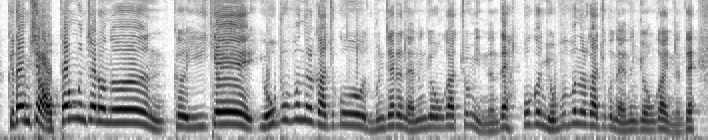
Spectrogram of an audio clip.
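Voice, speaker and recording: A young man explains English grammar in a casual lesson. His voice sits high and swings widely in pitch. He repeats himself and tosses rhetorical questions at his students. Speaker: English teacher.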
